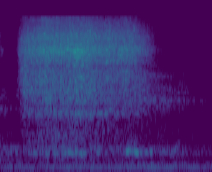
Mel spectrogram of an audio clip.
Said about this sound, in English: Deep breath.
